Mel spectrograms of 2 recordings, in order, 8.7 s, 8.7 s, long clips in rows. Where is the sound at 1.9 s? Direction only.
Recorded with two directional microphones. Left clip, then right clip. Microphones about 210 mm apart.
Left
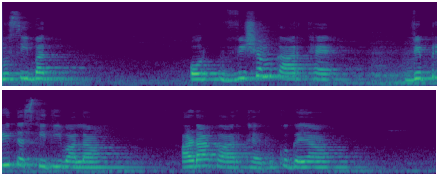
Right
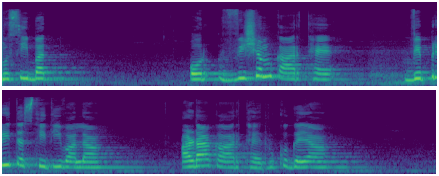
45° right (ahead or behind).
